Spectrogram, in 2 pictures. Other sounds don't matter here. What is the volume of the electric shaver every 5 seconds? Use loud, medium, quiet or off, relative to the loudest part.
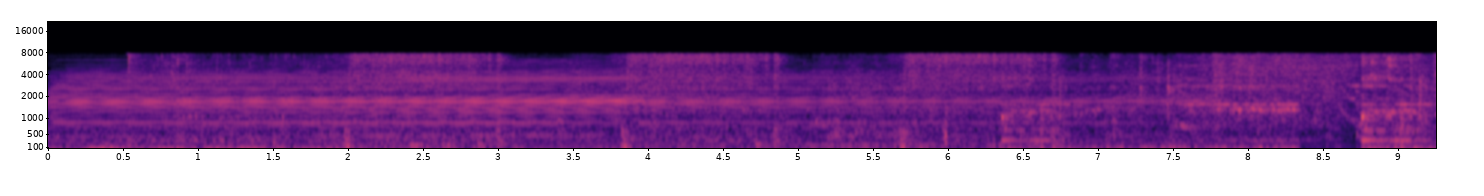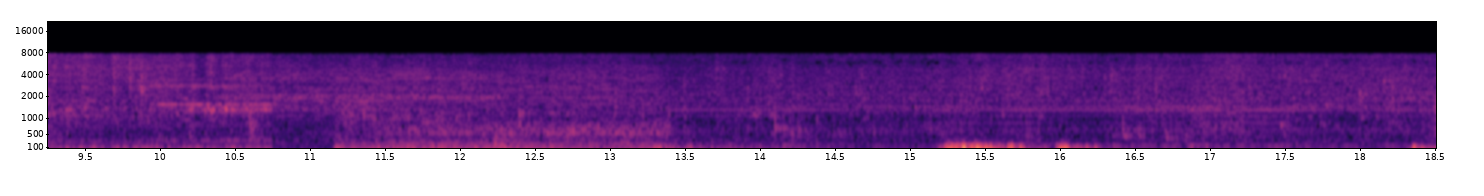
loud, medium, medium, medium.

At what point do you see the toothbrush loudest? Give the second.
9 s.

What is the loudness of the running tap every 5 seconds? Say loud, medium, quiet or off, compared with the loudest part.
loud, loud, medium, loud.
